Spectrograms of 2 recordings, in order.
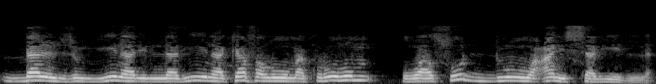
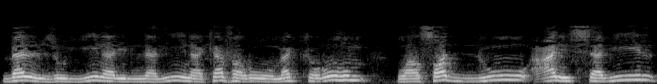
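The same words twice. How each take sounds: First: وصدوا with a u on the sad, wasuddu; reference reading. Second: وصدوا with an a on the sad, wasaddu; fatha on sad. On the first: Reciter giving the verse before the variant, damma in وصدوا. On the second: Reciter showing Qalun's active verb, fatha in وصدوا. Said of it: "قرأ قالون بفتح الصاد". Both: Shown as a demonstration.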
